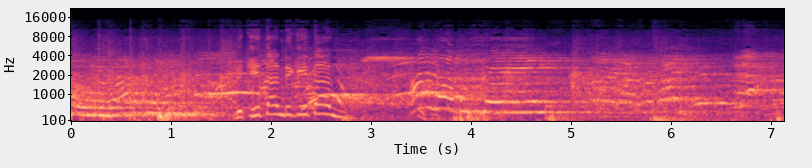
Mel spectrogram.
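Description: Children shout and call out loudly in a large echoing space.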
